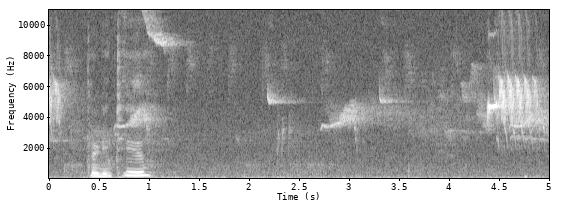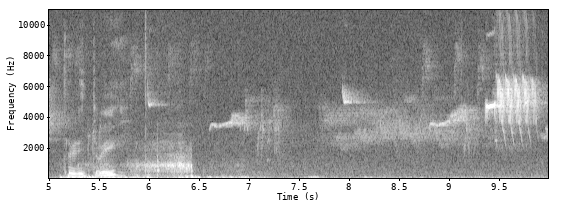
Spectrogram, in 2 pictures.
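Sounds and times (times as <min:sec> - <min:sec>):
speech: 0:00.0 - 0:01.2, 0:05.2 - 0:06.2
Western Tanager singing: 0:00.0 - 0:09.9.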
